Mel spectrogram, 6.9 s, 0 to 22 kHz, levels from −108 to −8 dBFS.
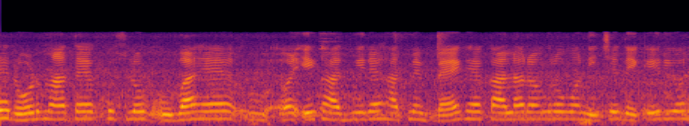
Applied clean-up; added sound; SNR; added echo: none; Subway, metro, underground; 16 dB; none.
